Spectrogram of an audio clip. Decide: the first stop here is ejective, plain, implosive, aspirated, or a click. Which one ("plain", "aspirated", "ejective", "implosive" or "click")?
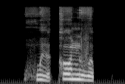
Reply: plain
